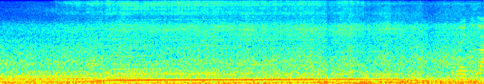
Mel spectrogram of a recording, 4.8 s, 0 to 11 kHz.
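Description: A Brabus-tuned Mercedes-Benz 280SL Pagode drives steadily, its engine droning loud and close with a smooth held note that shifts pitch up and then back down as it accelerates and eases off.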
